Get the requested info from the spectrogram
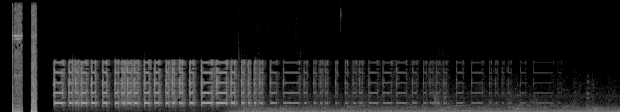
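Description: Computer error beeps: two short electronic bursts near the start, then a rapid run of short high beeps, several a second, that thin out and fade over several seconds. A steady low electrical hum of office room tone remains underneath.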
